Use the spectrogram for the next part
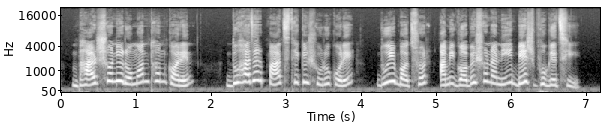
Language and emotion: Bengali, neutral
